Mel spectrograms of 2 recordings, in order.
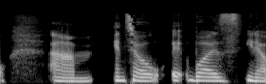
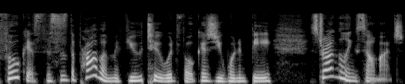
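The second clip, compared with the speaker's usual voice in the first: ordinary talk, nothing marked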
